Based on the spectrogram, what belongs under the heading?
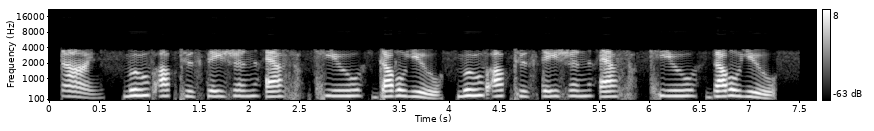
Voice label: EMS ALERT, p25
